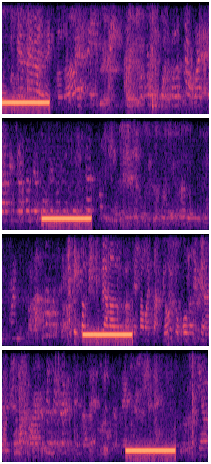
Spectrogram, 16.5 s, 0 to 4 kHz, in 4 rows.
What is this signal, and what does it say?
Ringback tone (Europe, 425 Hz), with speech.
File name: out- -2016- - - .88007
